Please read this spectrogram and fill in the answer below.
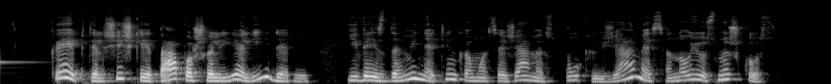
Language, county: Lithuanian, Vilnius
